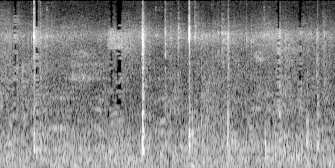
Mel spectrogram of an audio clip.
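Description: A chess piece is set down on a wooden board with a light click.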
